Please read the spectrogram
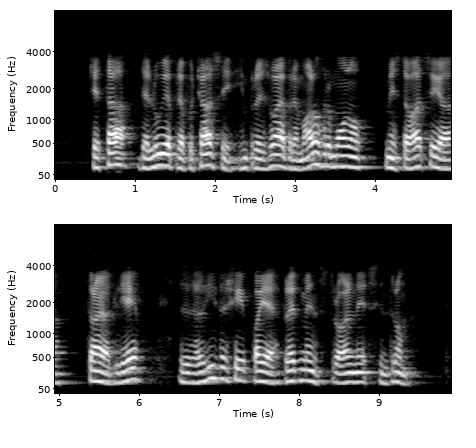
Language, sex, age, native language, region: Slovenian, male, 60+, Slovenian, Drava region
